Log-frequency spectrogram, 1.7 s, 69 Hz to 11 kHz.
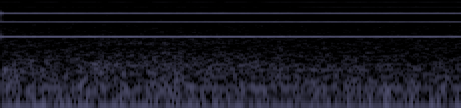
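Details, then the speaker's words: Gorf arcade ROM/RAM board under continuity tester: steady high beep holds between pin 23 and pin 1, which should not connect; short later found as a solder bridge under a socket. "on pin 23, you can hear the short. All right, I can put it down here. You can hear it. Pin 23, pin 1. Pin 1 is supposed to be connected, but 23 is not supposed to be connected to 1."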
